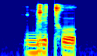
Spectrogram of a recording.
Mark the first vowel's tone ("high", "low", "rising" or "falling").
high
